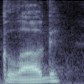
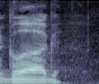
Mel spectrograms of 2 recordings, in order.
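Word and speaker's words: glögg: Well, it's spelled... – I would drink that. – It's spelled G-L-O-G-G. – Oh. – Doesn't make any sense. – So all these years, should we have been pronouncing that band T-R-O-G-G-S the Trugs? – I'm not doing this with you, Ben.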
